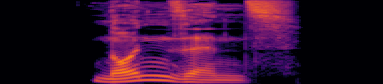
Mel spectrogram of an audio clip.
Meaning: rubbish, nonsense
- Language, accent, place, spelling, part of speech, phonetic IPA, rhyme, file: German, Germany, Berlin, Nonsens, noun, [ˈnɔnzɛns], -ɔnzɛns, De-Nonsens.ogg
